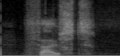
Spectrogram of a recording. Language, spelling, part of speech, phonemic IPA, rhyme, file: Dutch, vuist, noun / verb, /vœy̯st/, -œy̯st, Nl-vuist.ogg
- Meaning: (noun) fist; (verb) inflection of vuisten: 1. first/second/third-person singular present indicative 2. imperative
